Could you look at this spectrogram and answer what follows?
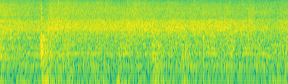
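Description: Onions and meat stir-frying for ramen give a steady close sizzle with a scrape of stirring near the start and soft crackles through it, and no one speaks.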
